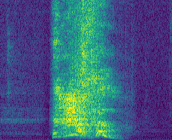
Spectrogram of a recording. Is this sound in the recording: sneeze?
yes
